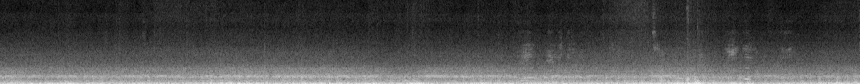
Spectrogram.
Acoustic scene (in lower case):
car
